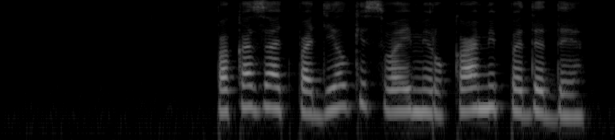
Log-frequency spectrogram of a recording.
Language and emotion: Russian, neutral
